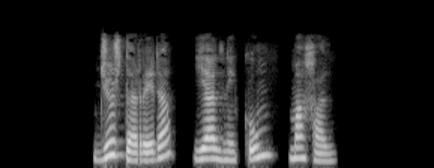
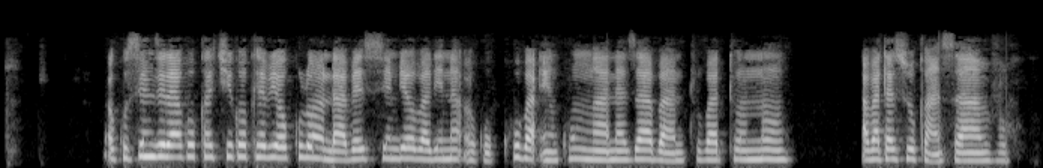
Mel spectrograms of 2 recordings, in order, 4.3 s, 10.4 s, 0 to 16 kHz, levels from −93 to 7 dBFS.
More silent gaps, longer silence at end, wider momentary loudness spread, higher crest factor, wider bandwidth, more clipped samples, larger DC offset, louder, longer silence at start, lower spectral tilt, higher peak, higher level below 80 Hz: first, 1.76-1.92 s, 2.39-2.43 s, 2.78-2.87 s vs none; first, 1 s vs 0.35 s; about the same, 7 LU vs 8 LU; about the same, 16 dB vs 18 dB; about the same, 7.6 kHz vs 7.6 kHz; neither; neither; about the same, -17 LUFS vs -18 LUFS; about the same, 0.95 s vs 1.05 s; about the same, -5.5 dB/octave vs -5 dB/octave; about the same, -2 dBFS vs -2 dBFS; about the same, -60 dBFS vs -60 dBFS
